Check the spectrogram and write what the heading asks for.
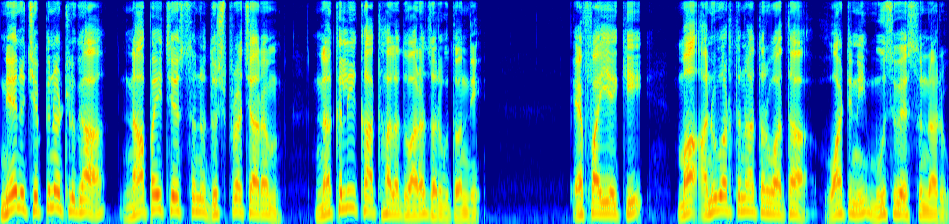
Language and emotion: Telugu, neutral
